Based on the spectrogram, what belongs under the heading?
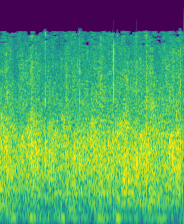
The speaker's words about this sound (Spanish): Gracias. Yo les pague un buen aplauso para mis hermanos. Yo les agradezco.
